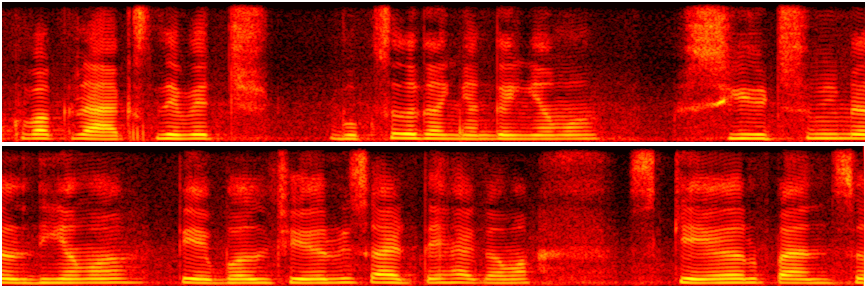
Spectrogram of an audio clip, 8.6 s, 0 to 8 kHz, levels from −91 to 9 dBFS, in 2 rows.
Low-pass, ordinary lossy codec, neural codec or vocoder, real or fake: none; none; codec, 16 kHz, 6 kbps, DAC; fake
